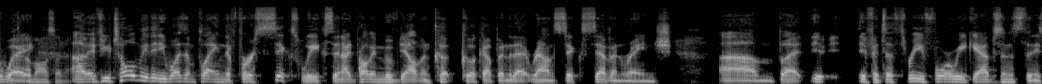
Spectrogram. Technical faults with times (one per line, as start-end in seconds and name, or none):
0.00-10.42 overlap-add ripple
